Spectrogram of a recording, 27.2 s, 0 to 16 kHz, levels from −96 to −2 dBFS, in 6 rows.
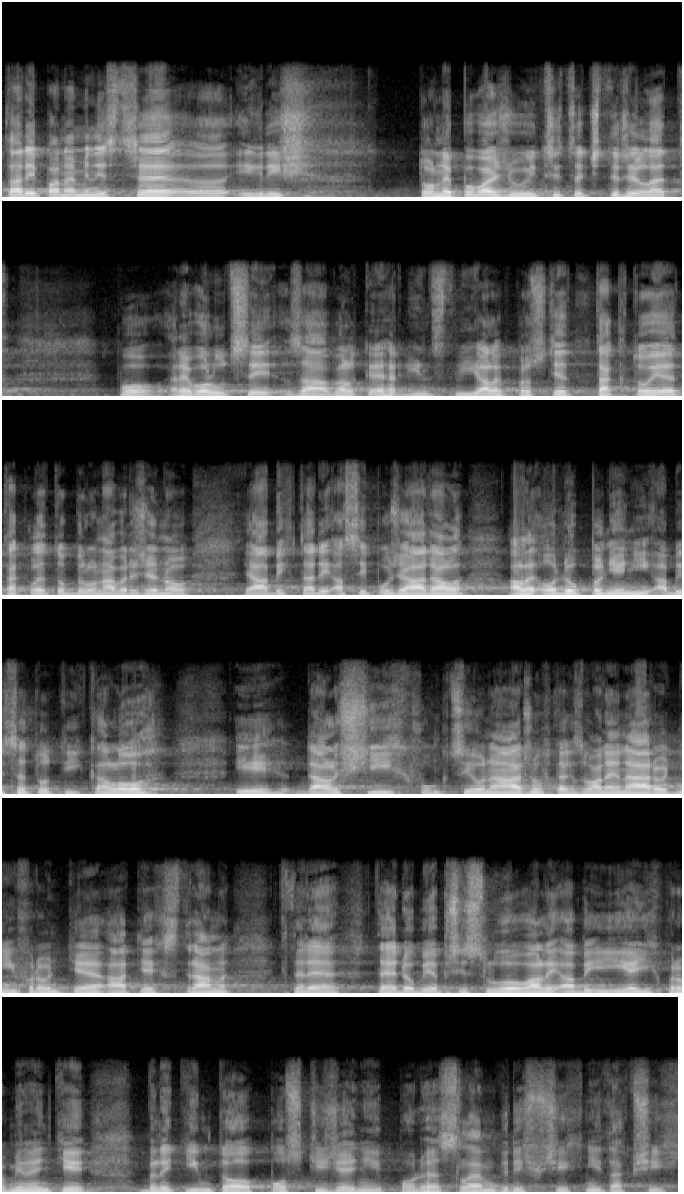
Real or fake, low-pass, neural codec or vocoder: real; 10.8 kHz; none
